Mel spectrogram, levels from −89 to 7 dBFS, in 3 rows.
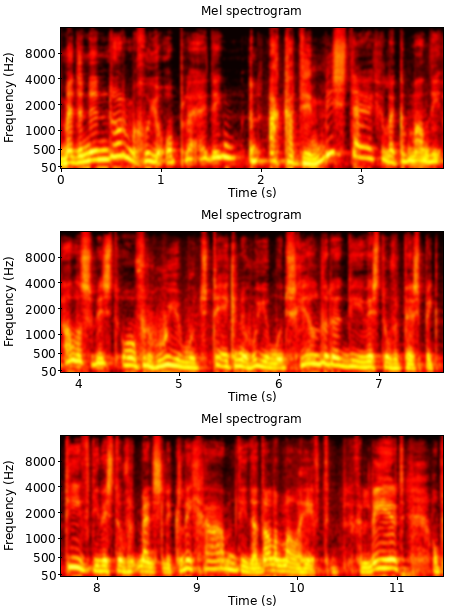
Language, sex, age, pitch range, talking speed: Dutch, male, 50-69, 140-210 Hz, 200 wpm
